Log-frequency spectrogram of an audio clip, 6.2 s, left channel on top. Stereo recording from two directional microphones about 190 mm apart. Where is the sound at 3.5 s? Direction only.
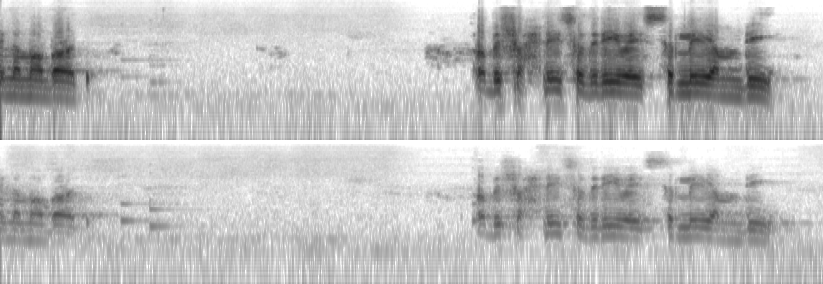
60° left (ahead or behind).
